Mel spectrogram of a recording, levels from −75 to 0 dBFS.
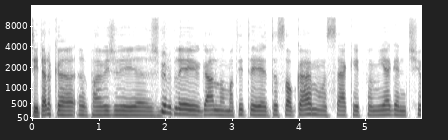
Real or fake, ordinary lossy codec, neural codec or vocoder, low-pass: fake; Opus, 64 kbps; codec, 16 kHz in and 24 kHz out, 0.4 kbps, LongCat-Audio-Codec, two codebook decoder; 10.8 kHz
